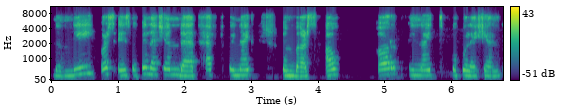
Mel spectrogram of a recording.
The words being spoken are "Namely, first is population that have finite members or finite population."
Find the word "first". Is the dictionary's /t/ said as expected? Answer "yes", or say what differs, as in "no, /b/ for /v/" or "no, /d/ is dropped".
no, /t/ is dropped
